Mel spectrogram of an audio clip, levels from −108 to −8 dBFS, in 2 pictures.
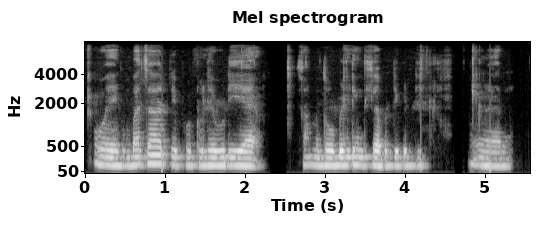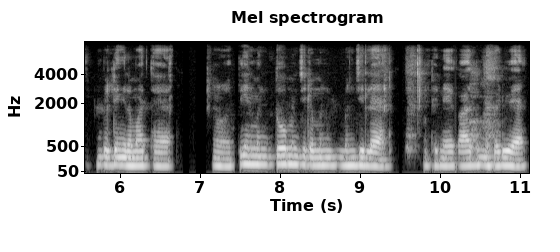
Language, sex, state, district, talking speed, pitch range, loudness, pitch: Rajasthani, male, Rajasthan, Churu, 160 wpm, 130-140 Hz, -26 LUFS, 135 Hz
